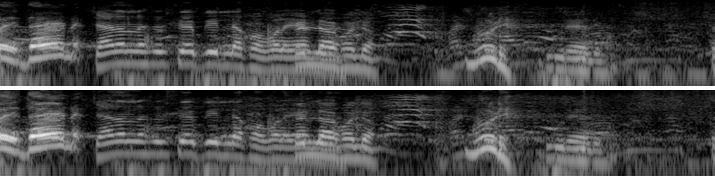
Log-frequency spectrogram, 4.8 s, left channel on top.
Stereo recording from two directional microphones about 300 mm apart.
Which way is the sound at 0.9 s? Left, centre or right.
Centre.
